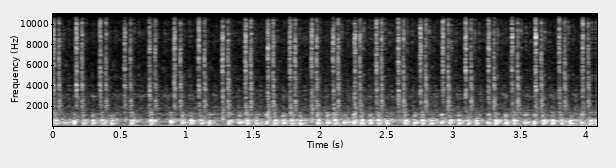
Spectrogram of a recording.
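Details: 2015 GMC Sierra 1500 Denali 6.2L V8 at idle: sharp, even tick about seven times a second from the passenger side, a loose rocker caused by a bent, broken pushrod on number 6 intake.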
